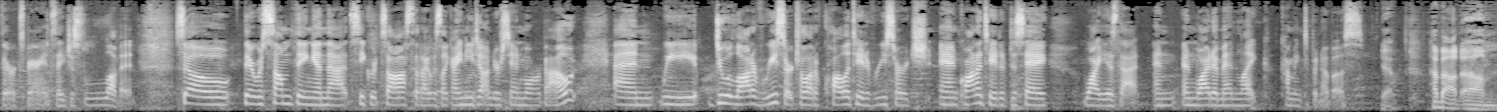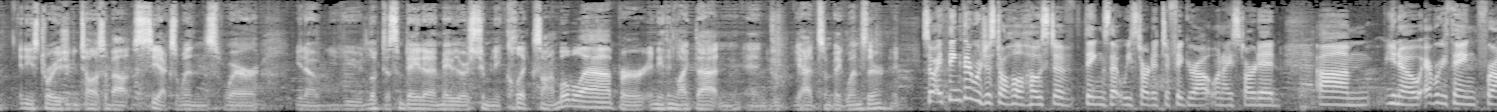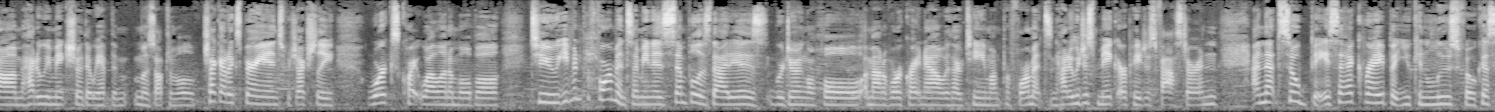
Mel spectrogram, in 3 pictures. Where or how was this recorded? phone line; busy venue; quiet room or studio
busy venue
